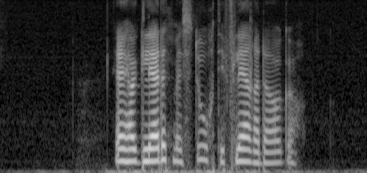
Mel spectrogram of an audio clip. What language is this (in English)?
Norwegian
